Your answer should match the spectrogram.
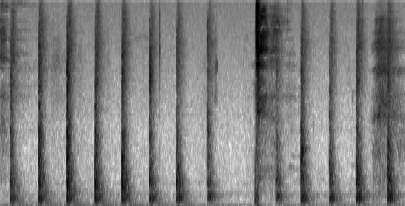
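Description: Steady hammering: about fifteen sharp, loud blows at a regular pace, with a brief pause partway through before the strikes resume. No voices accompany it.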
